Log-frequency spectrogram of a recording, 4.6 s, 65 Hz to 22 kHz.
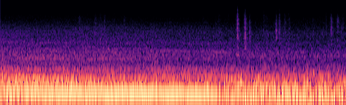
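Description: Nissan Skyline R32 GT-R's RB26 straight-six, fitted with a big single BorgWarner turbo in place of the factory twin turbos, running under way, heard from inside the cabin. The engine note holds steady, then changes and turns rougher about three seconds in, with a few faint clicks.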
